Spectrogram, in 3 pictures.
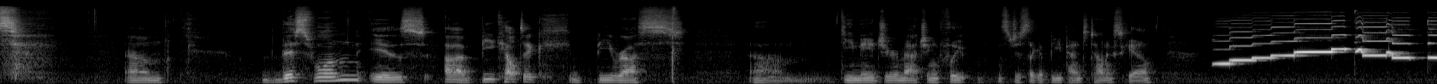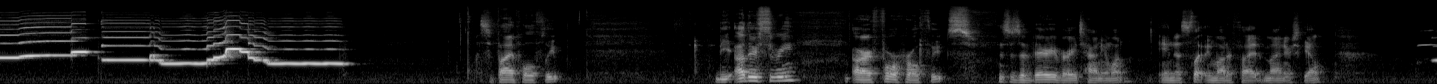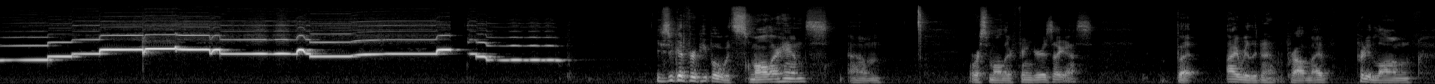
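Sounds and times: pocket flute melody: 12.1s - 18.0s, 28.6s - 34.6s.

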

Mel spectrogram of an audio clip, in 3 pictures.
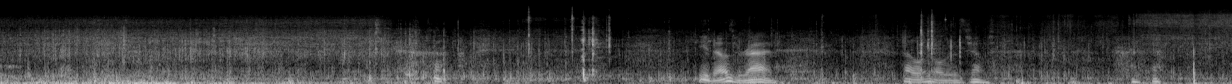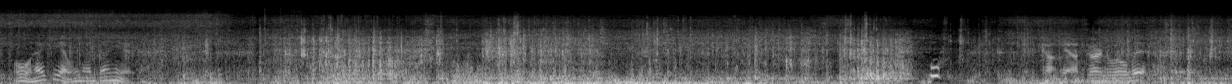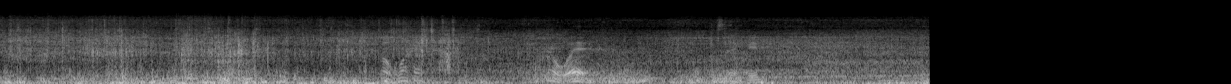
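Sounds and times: wind buffeting microphone: 0.0s - 4.9s, 6.3s - 34.0s
bike tyres rolling over dirt: 0.0s - 33.9s.

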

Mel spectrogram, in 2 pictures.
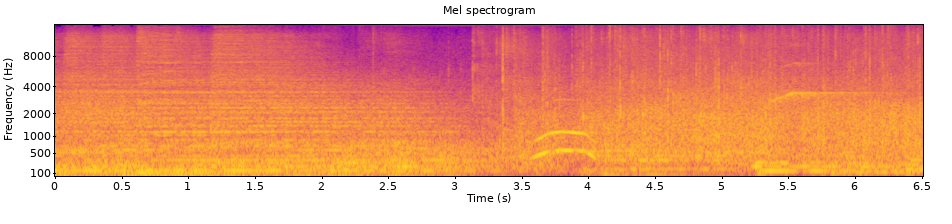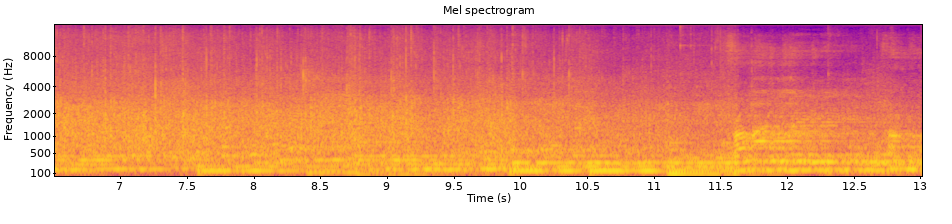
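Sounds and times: music from sound system: 0.0s - 3.3s
audience applauding: 2.4s - 13.0s
high whistle from crowd: 5.3s - 6.1s.

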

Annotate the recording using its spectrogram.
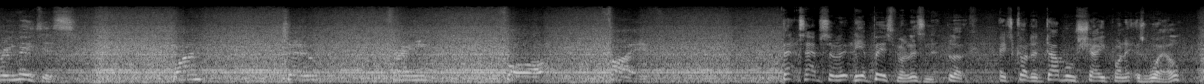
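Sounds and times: rushing air from blowers: 0.0s - 10.2s.

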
